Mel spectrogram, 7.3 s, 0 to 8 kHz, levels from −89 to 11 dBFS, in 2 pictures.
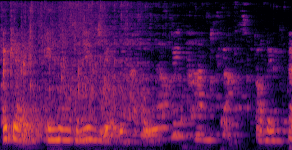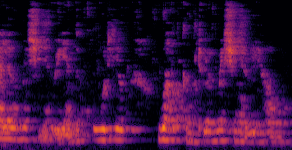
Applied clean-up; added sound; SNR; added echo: classical method WPE with log-MMSE.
